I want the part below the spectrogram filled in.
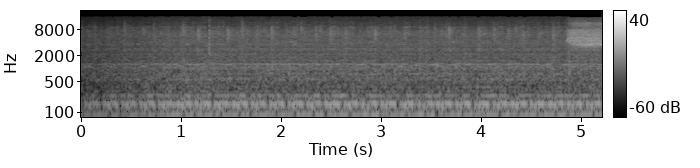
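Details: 2005 Chevy Express G2500 van, P0300 random misfire and check engine light, runs rough despite new plugs and wires, fuel trims suggest lean; V8 idles with low uneven stumbling lope.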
